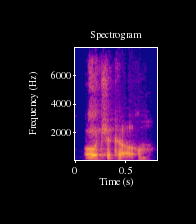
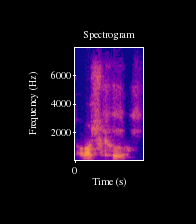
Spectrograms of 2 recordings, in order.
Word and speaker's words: Ochiko: And it's funny because Ochiko is not actually how you pronounce her name. I've got it spelled there, O-C-H-I-K-O. How you actually pronounce it is Oshku, right?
